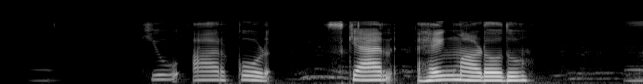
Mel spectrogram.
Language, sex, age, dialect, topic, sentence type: Kannada, female, 25-30, Dharwad Kannada, banking, question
